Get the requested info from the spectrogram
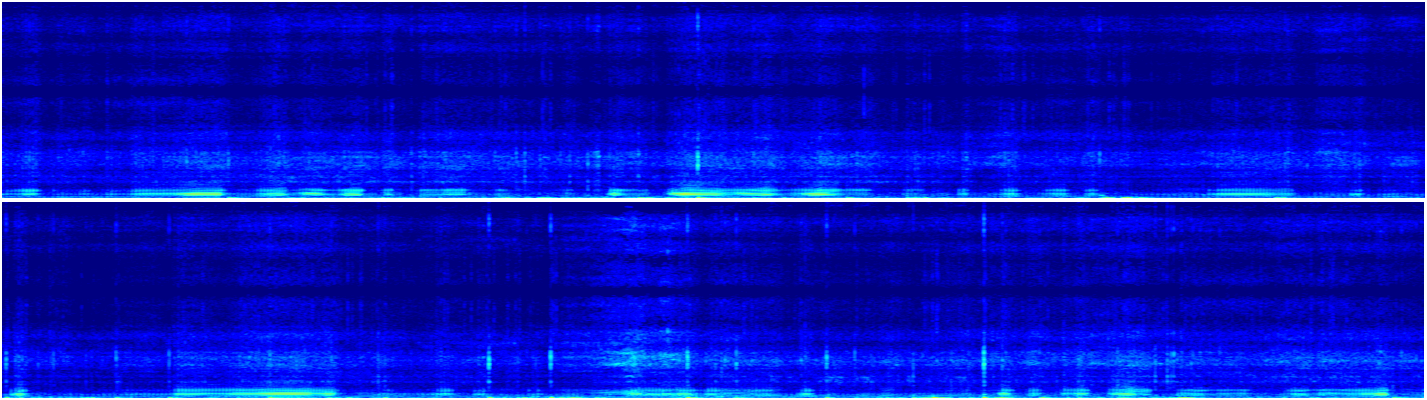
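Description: Enduro dirt bike engine revving up and easing off over and over as the rider accelerates along the trail, heard from a camera mounted on the bike.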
